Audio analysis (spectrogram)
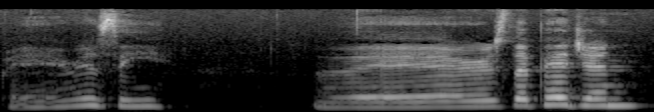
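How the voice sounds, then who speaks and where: A woman's voice: medium pitch, very slow, darkish tone. A woman introducing a read-aloud picture book as a story time reader for children.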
